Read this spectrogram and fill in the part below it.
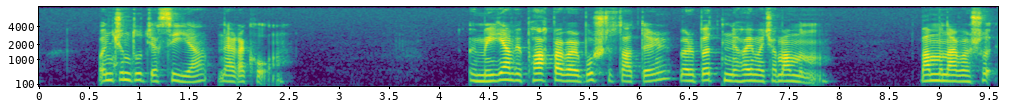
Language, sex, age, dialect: Faroese, female, 15-35, Norðurstreymoy/Eysturoy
